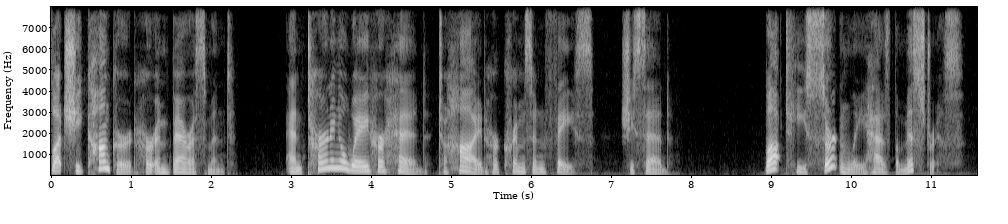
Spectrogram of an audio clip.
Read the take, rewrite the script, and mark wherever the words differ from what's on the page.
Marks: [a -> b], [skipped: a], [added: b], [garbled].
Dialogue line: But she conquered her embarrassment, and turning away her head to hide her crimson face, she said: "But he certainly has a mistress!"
But she conquered her embarrassment, and turning away her head to hide her crimson face, she said: "But he certainly has [a -> the] mistress!"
